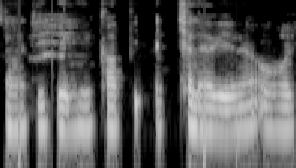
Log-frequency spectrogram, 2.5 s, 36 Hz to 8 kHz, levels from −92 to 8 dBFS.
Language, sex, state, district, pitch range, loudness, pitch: Hindi, male, Uttar Pradesh, Jyotiba Phule Nagar, 130-135 Hz, -19 LUFS, 130 Hz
